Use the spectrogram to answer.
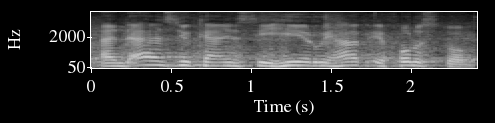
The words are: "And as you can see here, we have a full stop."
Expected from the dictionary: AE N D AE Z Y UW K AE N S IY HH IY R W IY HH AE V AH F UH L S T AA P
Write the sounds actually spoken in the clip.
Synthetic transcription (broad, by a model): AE N D AE Z Y UW K AE N S IY HH IY R W IY HH AE V AH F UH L S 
